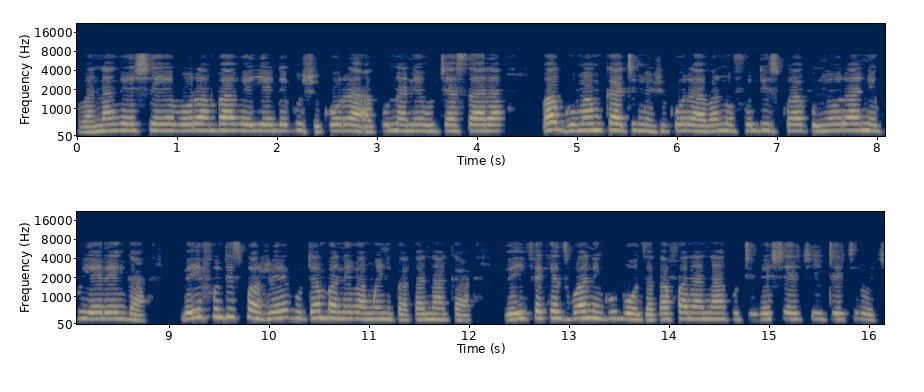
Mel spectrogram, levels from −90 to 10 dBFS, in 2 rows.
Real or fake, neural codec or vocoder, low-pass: real; none; 7.2 kHz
